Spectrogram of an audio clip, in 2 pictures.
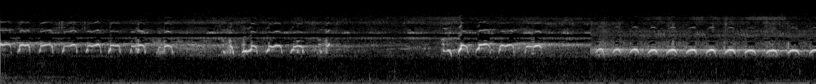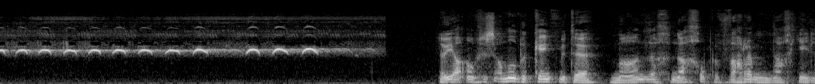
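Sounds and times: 
spotted thick-knee calling with shrill piping whistles: 0.0s - 12.0s
speech: 12.6s - 16.2s.

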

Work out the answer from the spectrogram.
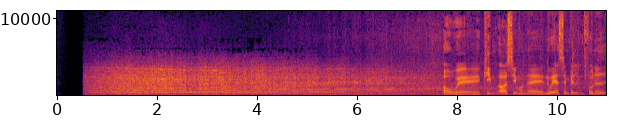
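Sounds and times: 
airplane flying to Cyprus engine roar: 0.5s - 10.9s
speech: 7.8s - 10.9s.

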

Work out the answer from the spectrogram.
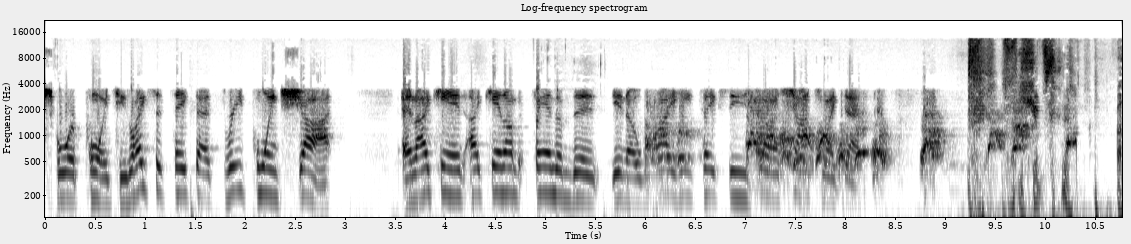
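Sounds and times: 
speech: 0.1s - 2.9s, 3.5s - 9.0s, 9.6s - 10.7s
dogs barking: 6.0s - 9.9s.

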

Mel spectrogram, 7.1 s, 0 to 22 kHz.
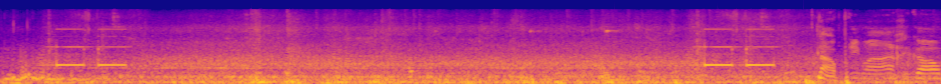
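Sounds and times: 
low engine rumble inside a moving city bus: 0.0s - 7.0s
road noise inside a moving bus: 0.0s - 7.0s
short electronic beeps: 0.3s - 1.0s, 5.2s - 5.9s
speech: 6.2s - 7.0s.

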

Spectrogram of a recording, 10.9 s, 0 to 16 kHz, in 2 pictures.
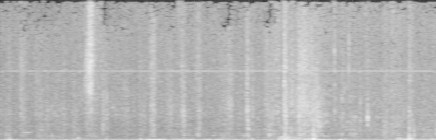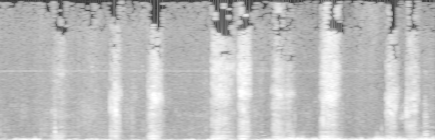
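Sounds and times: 
horse farting: 6.0s - 10.8s.

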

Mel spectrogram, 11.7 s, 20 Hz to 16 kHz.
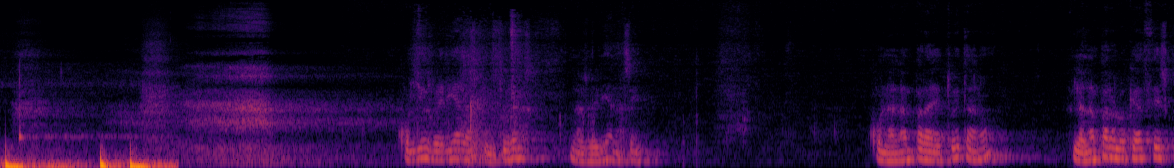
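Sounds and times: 
heavy heartbeat thumping: 0.0s - 1.8s
soft airy breath: 0.0s - 5.1s, 7.1s - 7.7s
low hum: 0.0s - 6.0s
speech: 4.0s - 6.6s, 8.8s - 10.1s, 10.7s - 11.7s.

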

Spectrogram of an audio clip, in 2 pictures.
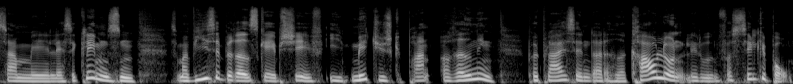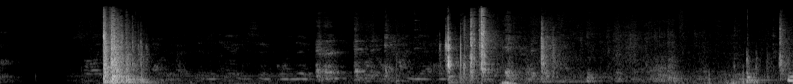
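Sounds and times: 
speech: 0.0s - 8.0s
heavy automatic fire door swinging shut: 9.0s - 9.6s.

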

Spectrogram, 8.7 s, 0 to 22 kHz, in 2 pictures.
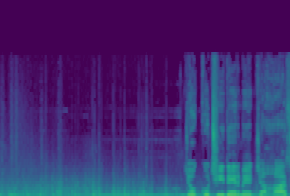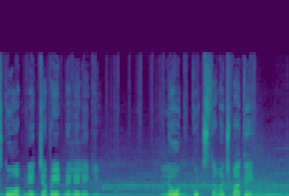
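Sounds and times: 
rain in a thunderstorm: 0.0s - 2.7s
deep low thunder rumbling: 0.0s - 5.1s
speech: 2.8s - 6.0s, 6.8s - 8.6s.

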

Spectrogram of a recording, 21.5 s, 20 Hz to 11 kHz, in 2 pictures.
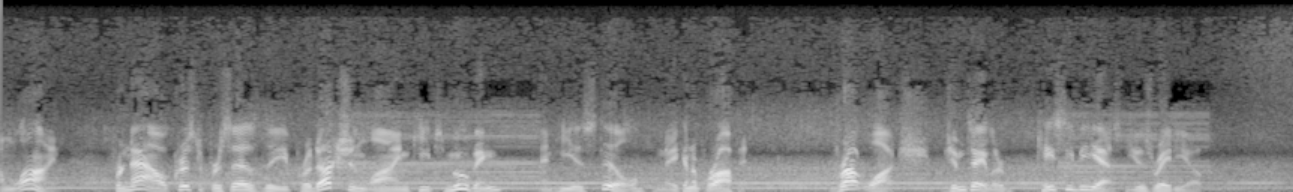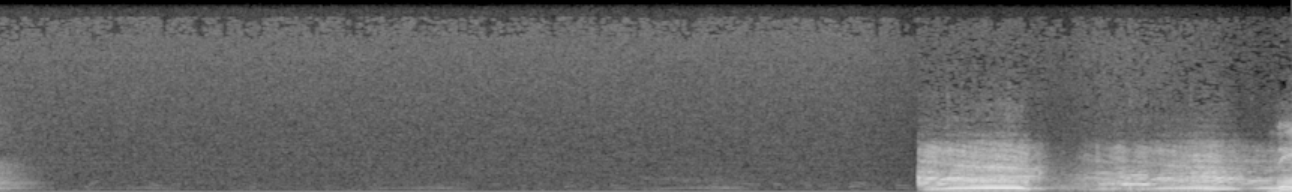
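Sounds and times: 
low hum: 0.0s - 21.5s
speech: 0.2s - 6.3s, 6.9s - 10.1s
thirsty cattle mooing during a drought: 18.4s - 21.5s.

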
